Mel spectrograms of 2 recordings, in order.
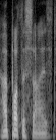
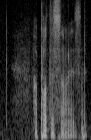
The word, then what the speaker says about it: hypothesized: So it's it's similar to hypothesis. So it's hypo hypothe hypothesized. Yes, I think you both got it. That's it. Hypothesized.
